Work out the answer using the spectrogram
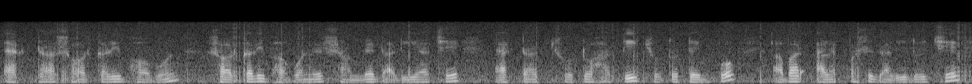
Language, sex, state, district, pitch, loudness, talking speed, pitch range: Bengali, male, West Bengal, North 24 Parganas, 120 Hz, -21 LUFS, 125 wpm, 110-130 Hz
